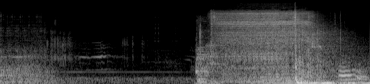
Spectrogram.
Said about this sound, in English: prizes open huge sliding doors.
